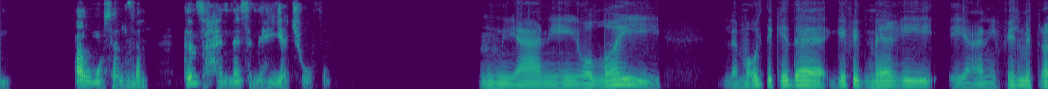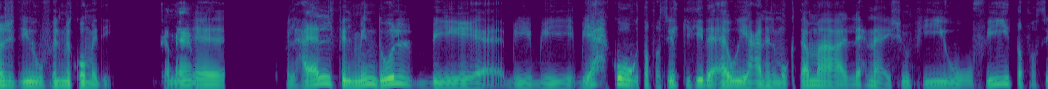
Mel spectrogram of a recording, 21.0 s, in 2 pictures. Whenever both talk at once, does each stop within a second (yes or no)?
yes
